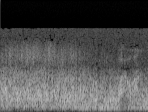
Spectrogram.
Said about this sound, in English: Dumb windshield wipers are worse than nothing. Just slosh the rain from one side to the other.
